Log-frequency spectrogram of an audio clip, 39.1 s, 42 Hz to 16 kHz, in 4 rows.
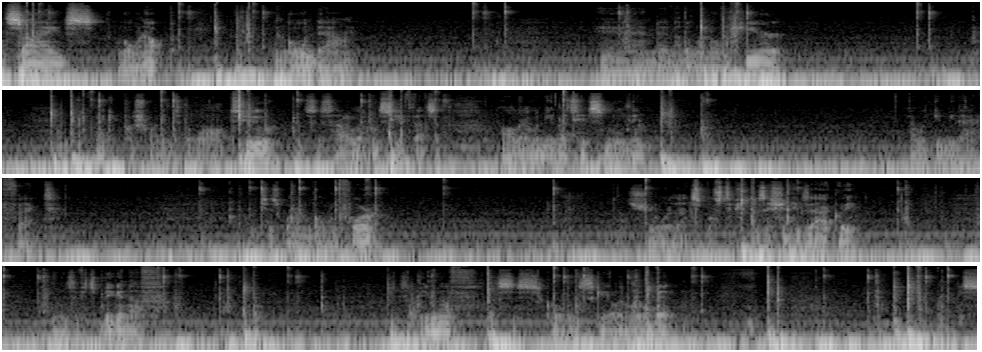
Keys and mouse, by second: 0.1 ctrl+r, 2.3 ctrl+r, 7.1 ctrl+r, 10.5 ctrl+r, 12.1 a, 13.6 Tab, 16.4 a, 21.6-23.9 middle drag, 23.9-25.9 drag, 27.0 a, 30.9-32.7 drag, 31.7 Tab, 33.2 a, 34.1 s, 35.7 Tab, 37.0 a, 38.4 ctrl+s.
